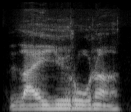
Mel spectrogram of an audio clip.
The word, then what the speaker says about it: La Llorona: How is it pronounced again? La Llorona. La Llorona.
